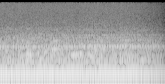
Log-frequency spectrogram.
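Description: An engine running steadily at one low pitch, with indistinct voices of people around it.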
